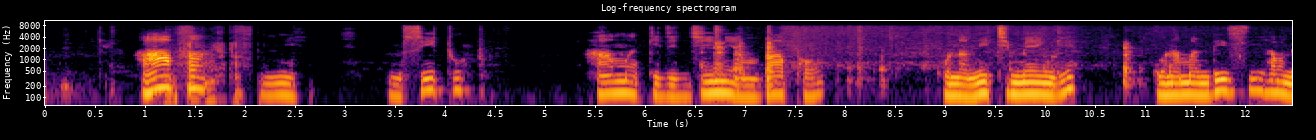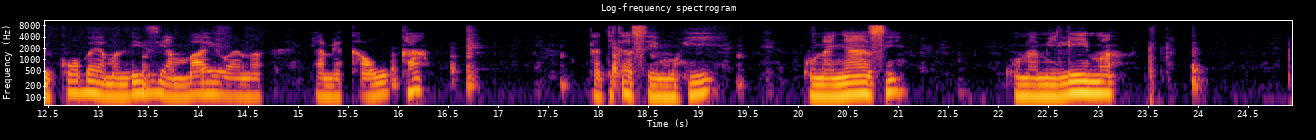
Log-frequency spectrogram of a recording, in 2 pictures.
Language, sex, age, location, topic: Swahili, male, 25-35, Nakuru, agriculture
